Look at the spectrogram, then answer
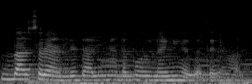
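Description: A woman's voice: mid-range voice, fast, dark tone, soft background music, close to an everyday voice. A young woman playing a stubborn wife who sulks and snaps back at her husband. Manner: sulky, retorting.

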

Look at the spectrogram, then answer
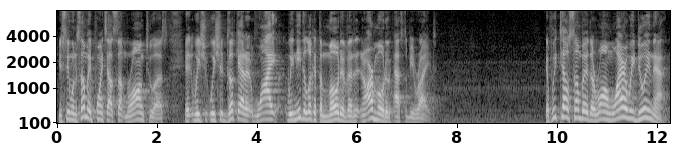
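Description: This older pastor's voice is a little high and animated, at a normal speed. He preaches in a small church sanctuary, talking with the congregation conversationally and responding to his own questions.

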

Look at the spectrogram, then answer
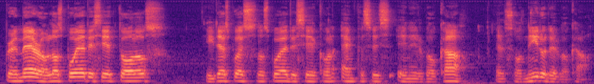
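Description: A man teaching vowel sounds in Spanish, drilling each vowel again and again and stressing it louder. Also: mid-range voice, steady tone, measured pace. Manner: repeats vowel sounds many times, stressing them louder; slips and corrects himself. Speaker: English teacher. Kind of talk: slow vowel-drill lesson for Spanish speakers.

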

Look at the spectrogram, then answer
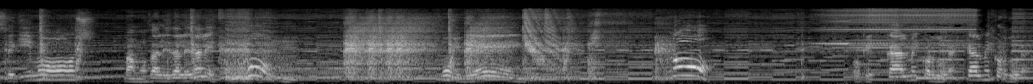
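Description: A man giving live commentary over a video game, excitedly cheering himself on and swearing as he plays. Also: high-pitched, a little slow, poor audio. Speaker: gameplay commentator. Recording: loud game music behind the voice. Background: loud video game music.

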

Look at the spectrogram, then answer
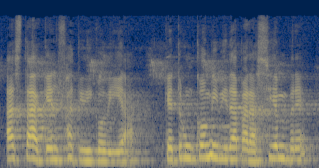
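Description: A woman from Spain, an amateur writer reading her short story aloud in a modest, unhurried way. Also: a little high, fairly even intonation. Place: municipal auditorium. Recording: echoey hall.

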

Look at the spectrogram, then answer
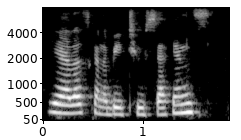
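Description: A woman hosting casual gaming chat, giggly and excitable as she reacts to the play. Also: medium pitch, moderate pace, lo-fi sound. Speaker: gaming channel host.

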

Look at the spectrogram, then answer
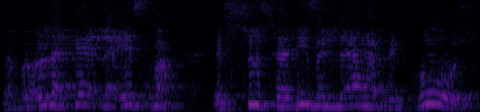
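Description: An actor with an Egyptian accent playing a cheeky office clerk who keeps teasing and joking in a TV sitcom. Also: male voice, extremely high pitch, animated, very fast, a bit bright. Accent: Egyptian Arabic. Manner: teasing, joking, laughs at his own jokes. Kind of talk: 1980s Egyptian TV sitcom acting.

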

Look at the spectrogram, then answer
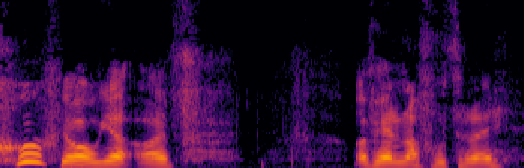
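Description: A man's voice: sits high, no echo, highs cut off. A man, chatting casually to a handheld camera outdoors in a rural yard while working on dirt jumps. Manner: laid-back, chatty, self-filming outdoors after digging. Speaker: vlogger building dirt jumps. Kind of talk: casual vlog narration. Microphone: camera held at arm's length.

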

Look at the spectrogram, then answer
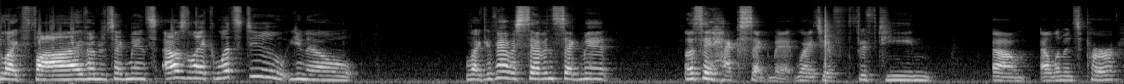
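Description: A medium-pitched, fairly bright voice belongs to this woman in her thirties, an electronics engineer who hosts a desk show from her workshop desk. She walks through parts casually and chattily, using many fillers and restarts.

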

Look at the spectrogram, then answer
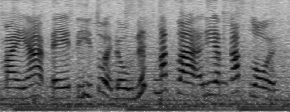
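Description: A woman's voice: high-pitched, expressive, fast. An actress playing a harsh young mother who berates an orphan boy, scolding sharply in a scripted web sitcom. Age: young adult. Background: background music.

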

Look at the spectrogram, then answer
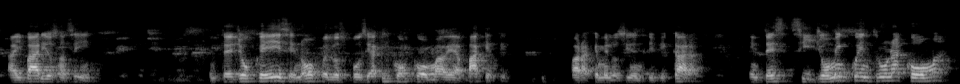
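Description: A man with a Colombian accent giving a casual, chatty programming lesson, walking through his code with plenty of slang and repeated check-in questions to his students. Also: medium pitch. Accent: Colombian Spanish. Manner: chatty, slangy, asks "right?" often. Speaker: programming instructor. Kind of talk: casual screen-share coding lesson.

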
